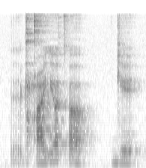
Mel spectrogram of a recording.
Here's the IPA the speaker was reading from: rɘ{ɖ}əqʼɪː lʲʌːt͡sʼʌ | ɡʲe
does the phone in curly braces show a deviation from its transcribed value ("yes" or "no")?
no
